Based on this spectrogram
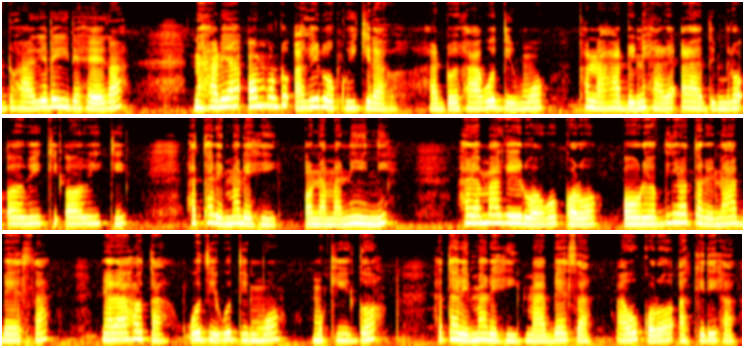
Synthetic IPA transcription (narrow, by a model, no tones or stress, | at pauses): adoɦaɣeɾeiɾɛɦɛɣa | naɦaɾeaʔɔmoːndoʔaɣeɾwɔkoiɡeɾa | hadohaɣoðimwɔ | kanaɦadoineɦaɾeaʔaɾaðimeɾwɔʔɔβikiʔɔβiki | hataɾemaɾehi | ɔnamanini | haɾeamaɣeɾwɔɣokɔɾwɔː | oɾeɔɡiɲɔtaɾenabɛsa | ɲaɾaɦɔtaɣoðeɣoðimwɔ | mokiːɡɔ | hataɾemaɾeɦimabɛsaː | ɣokɔɾwɔʔakeɾeha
